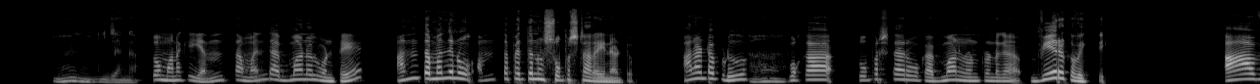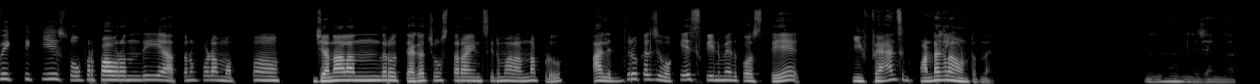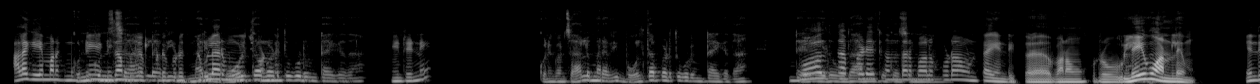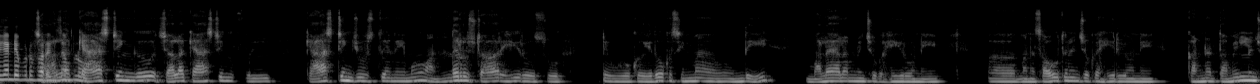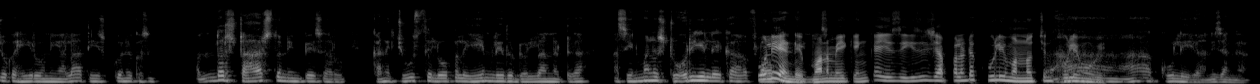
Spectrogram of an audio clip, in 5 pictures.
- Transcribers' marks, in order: in English: "సో"; in English: "సూపర్ స్టార్"; in English: "సూపర్ స్టార్"; in English: "సూపర్ పవర్"; in English: "స్క్రీన్"; in English: "ఫాన్స్‌కి"; in English: "ఎగ్జాంపుల్"; in English: "ఫర్ ఎగ్జాంపుల్"; in English: "క్యాస్టింగ్"; in English: "క్యాస్టింగ్ ఫుల్ క్యాస్టింగ్"; in English: "స్టార్ హీరోస్"; in English: "సౌత్"; in English: "స్టార్స్‌తో"; in English: "స్టోరీయే"; in English: "ఫ్లాప్"; in English: "మూవీ"
- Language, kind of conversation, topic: Telugu, podcast, స్టార్ పవర్ వల్లే సినిమా హిట్ అవుతుందా, దాన్ని తాత్త్వికంగా ఎలా వివరించొచ్చు?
